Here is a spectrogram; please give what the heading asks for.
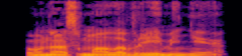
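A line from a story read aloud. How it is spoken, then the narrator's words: Growling. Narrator (Russian): прорычал Филин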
